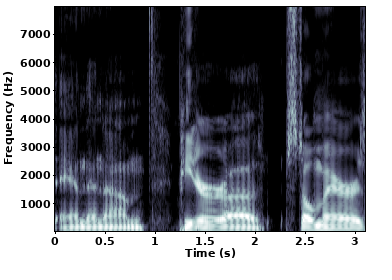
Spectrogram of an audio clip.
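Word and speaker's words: Stormare: Gabriel in it and then um Peter uh stonemere is how you say his name he played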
